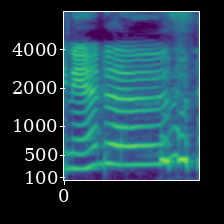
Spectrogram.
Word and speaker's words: Nando's: Let's go to cheeky Nando's. – No. Did I say that right? – You did, yeah.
